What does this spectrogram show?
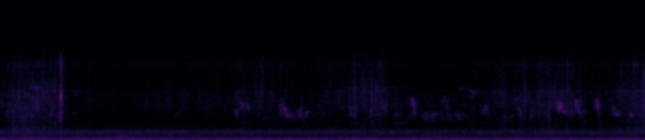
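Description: Faint, short bird chirps scattered over a steady low background rumble of open air.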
